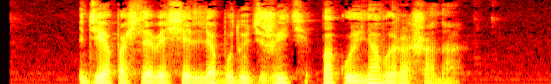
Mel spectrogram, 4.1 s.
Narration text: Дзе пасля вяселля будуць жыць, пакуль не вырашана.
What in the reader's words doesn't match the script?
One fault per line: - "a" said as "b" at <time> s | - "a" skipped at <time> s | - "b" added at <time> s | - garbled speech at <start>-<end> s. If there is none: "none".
none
